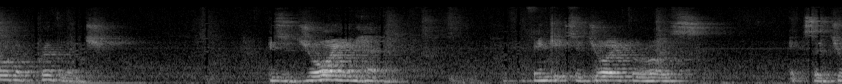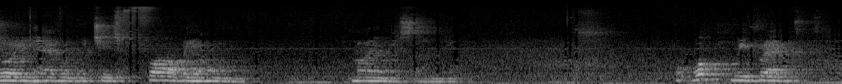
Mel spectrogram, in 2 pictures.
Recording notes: Teaching at Withington Christian Church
